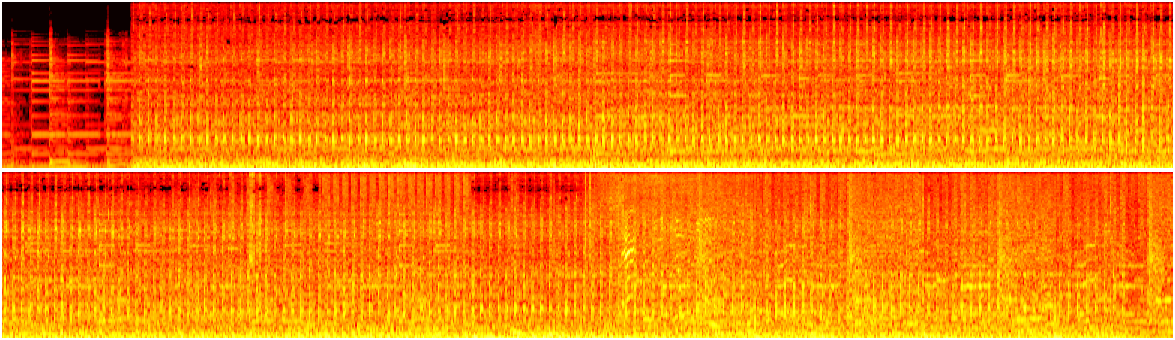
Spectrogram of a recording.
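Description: A small wooden fishing boat's inboard engine running steadily with a fast, even beat, cutting in loudly about two seconds in after brief guitar music. About two-thirds of the way through it gets louder and deeper as the boat passes close.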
